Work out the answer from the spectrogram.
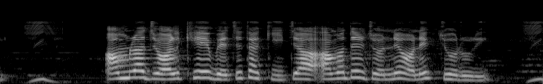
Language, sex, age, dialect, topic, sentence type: Bengali, female, <18, Western, agriculture, statement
